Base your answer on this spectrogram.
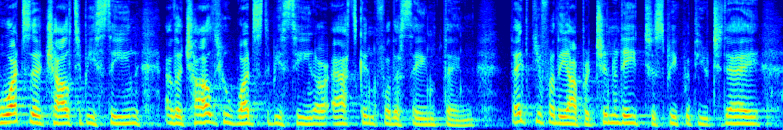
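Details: Adult speaker; normal voice.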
